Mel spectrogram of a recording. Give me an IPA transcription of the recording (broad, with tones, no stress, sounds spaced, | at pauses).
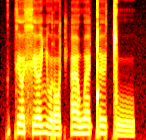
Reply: kʲ ʌ˦ xʲ ɜ˦ ʎ ʊ˧ ɾ ɔ˧ t͡ʃʼ æ˧ w ɛ˧ ǃ ɪː˧ ǀ u˨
